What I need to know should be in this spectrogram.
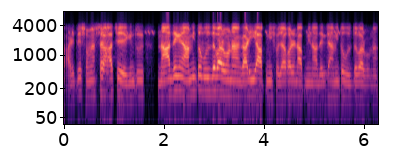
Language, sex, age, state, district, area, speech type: Bengali, male, 18-30, West Bengal, Uttar Dinajpur, urban, conversation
